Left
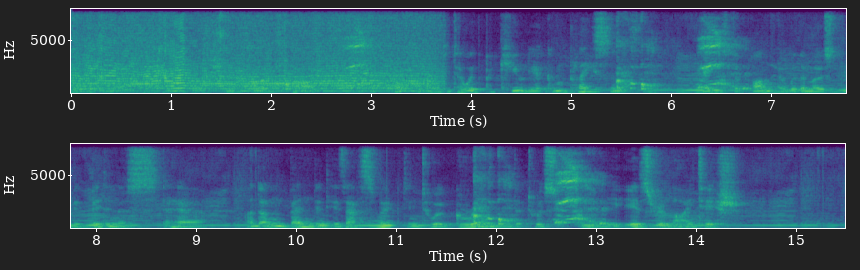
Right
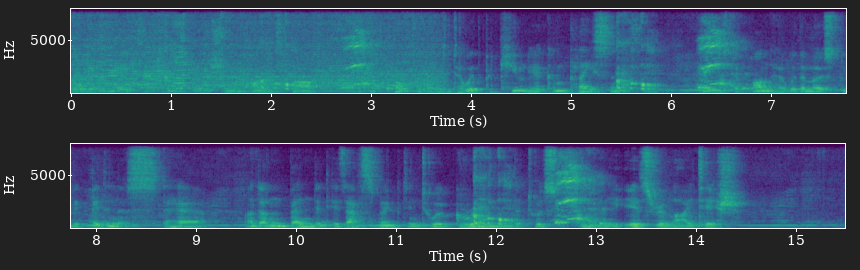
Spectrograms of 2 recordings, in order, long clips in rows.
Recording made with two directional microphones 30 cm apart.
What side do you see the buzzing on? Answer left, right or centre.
left.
